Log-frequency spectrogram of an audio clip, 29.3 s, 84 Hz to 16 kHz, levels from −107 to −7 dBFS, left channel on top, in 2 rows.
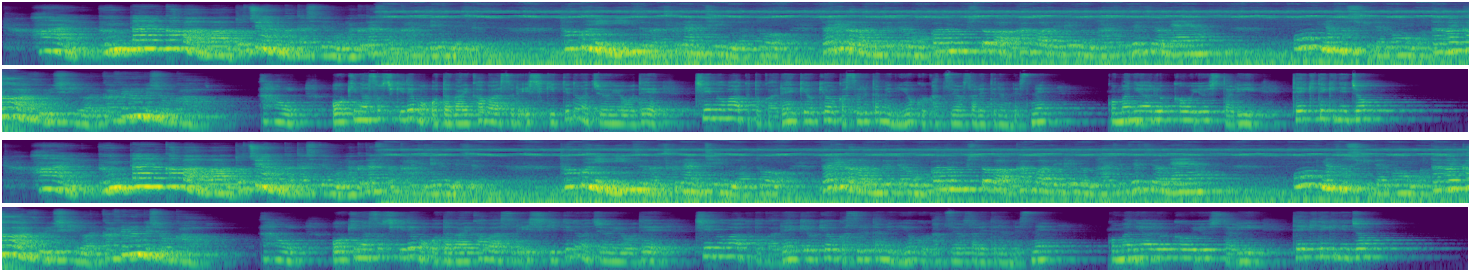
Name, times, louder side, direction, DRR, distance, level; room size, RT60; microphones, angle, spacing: voice 1, 0.0-4.8 5.6-7.8 8.2-12.1 12.9-16.7 25.7-26.0, right 2 dB, 20° right, -4 dB, 0.8 m, -25 dB
sound 1, 3.7-14.8, equal, 55° left, 1.3 m, -31 dB
voice 2, 17.3-25.1 25.7-28.3, left 2 dB, 35° left, 4 dB, 0.3 m, -33 dB
3.9 x 2.2 x 3.2 m, 1.2 s
head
